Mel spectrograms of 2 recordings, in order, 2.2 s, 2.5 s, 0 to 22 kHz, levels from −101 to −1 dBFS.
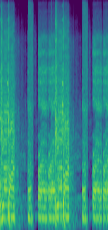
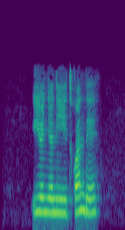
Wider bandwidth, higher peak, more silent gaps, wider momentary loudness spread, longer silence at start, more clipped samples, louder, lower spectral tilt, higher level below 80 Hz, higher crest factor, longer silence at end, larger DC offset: first, over 20 kHz vs 7.6 kHz; first, -4 dBFS vs -8 dBFS; neither; about the same, 9 LU vs 9 LU; second, 0 s vs 0.65 s; neither; first, -20 LUFS vs -25 LUFS; about the same, -4 dB/octave vs -5 dB/octave; first, -48 dBFS vs -70 dBFS; about the same, 16 dB vs 18 dB; second, 0 s vs 0.6 s; neither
